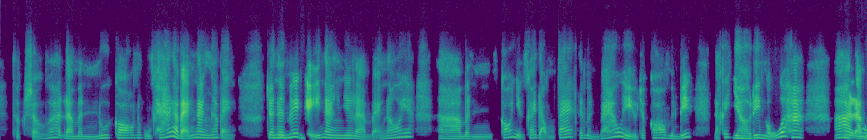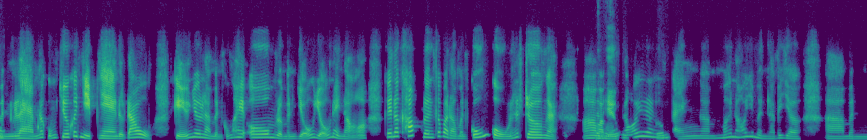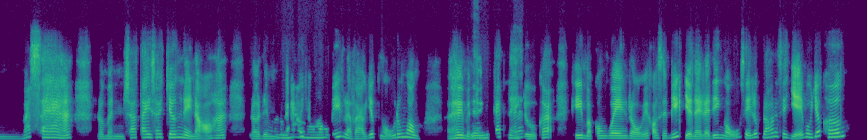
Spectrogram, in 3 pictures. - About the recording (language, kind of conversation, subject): Vietnamese, advice, Việc nuôi con nhỏ khiến giấc ngủ của bạn bị gián đoạn liên tục như thế nào?
- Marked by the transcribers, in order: other background noise; tapping; in English: "mát-xa"; "massage" said as "mát-xa"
